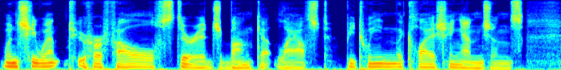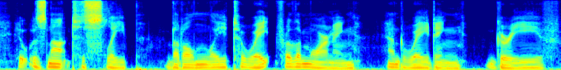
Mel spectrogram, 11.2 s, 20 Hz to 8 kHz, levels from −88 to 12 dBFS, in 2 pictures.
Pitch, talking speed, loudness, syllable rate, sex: 95 Hz, 155 wpm, -19 LUFS, 4.0 syllables/s, male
